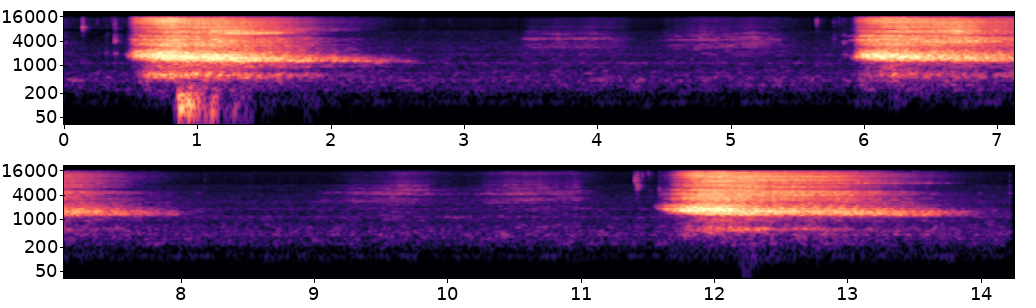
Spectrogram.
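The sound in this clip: Forceful breathing from a breathing exercise: three loud, rushing exhales of about two seconds each, evenly spaced, with only quiet breathing between them.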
